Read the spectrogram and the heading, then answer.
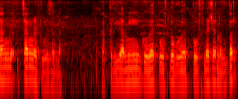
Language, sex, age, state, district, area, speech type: Marathi, male, 30-45, Maharashtra, Amravati, urban, spontaneous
